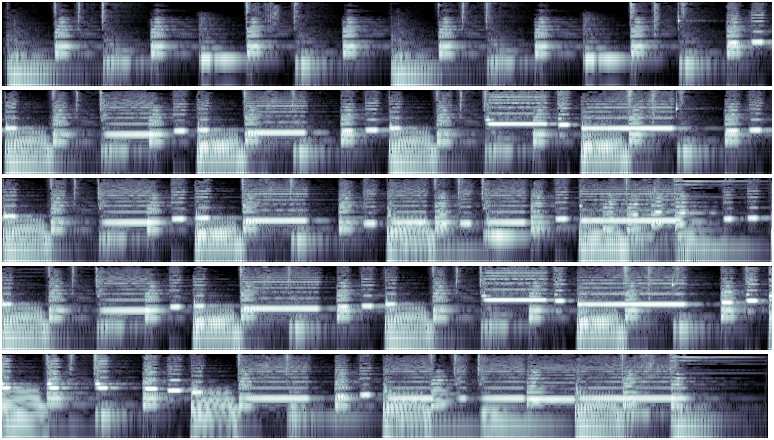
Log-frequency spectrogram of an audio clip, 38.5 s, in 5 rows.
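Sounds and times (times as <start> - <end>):
background music: 0.0 - 38.4.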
